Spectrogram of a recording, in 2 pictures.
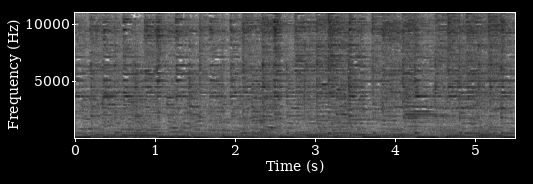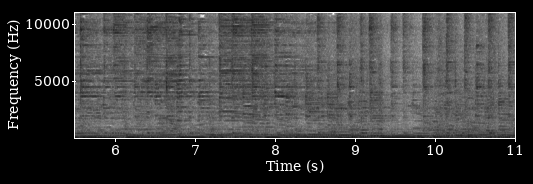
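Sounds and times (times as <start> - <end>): live cumbia band playing: 0.0 - 11.0.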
